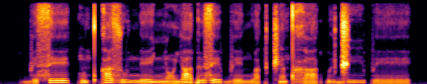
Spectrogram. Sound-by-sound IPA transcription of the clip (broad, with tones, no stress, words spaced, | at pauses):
be˨ seː˦kũ˧t ɡa˦zu˨˦neː˨˦ ɲɔ̃˨ja˦˨ ɗɨ˦ze˧beː˨nwa˨k t͡ʃã˦tɣa˧ k͡pɨ˦d͡ʒiː˦peː˨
